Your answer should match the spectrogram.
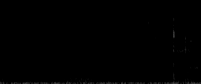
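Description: Near silence with low room hum, and a few faint computer-mouse clicks near the end.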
